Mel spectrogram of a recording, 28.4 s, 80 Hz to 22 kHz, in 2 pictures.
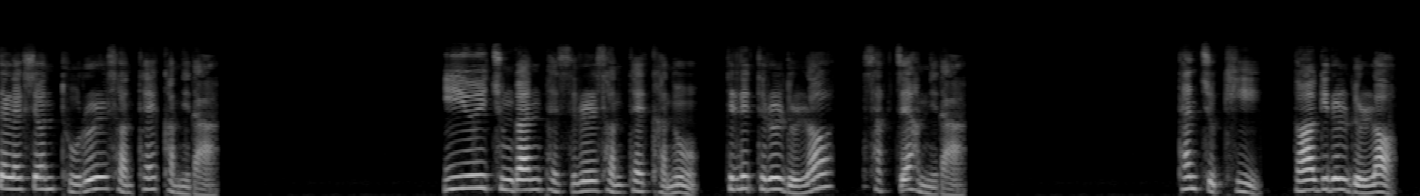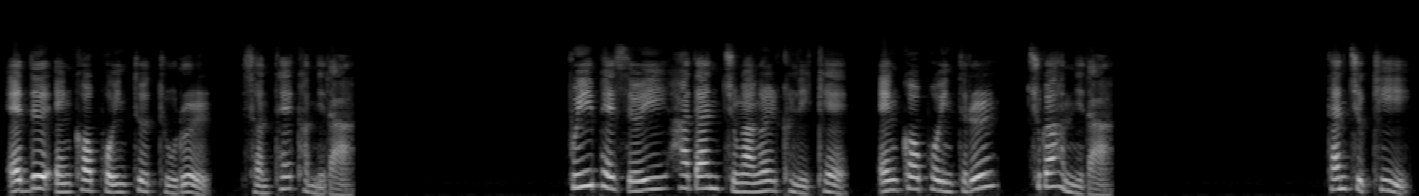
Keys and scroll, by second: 7.2 Delete.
